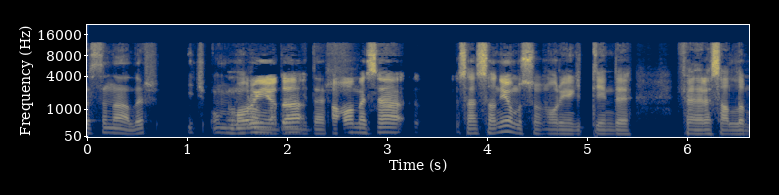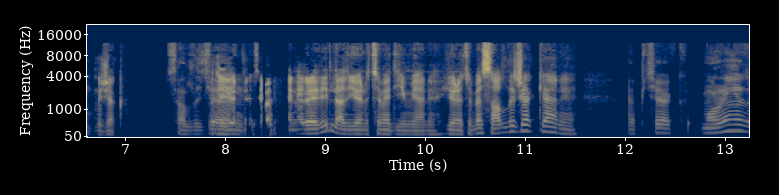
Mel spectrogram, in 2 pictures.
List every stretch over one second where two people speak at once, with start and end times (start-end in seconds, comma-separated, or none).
1.4-2.8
